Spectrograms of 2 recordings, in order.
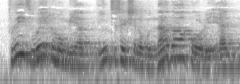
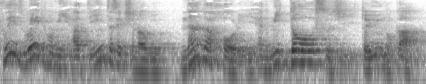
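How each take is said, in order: First: Please wait for me at the intersection of長堀and with English stress, slowly; 長堀and read like an English phrase, slowly. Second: Please wait for me at the intersection of長堀アンド御堂筋, 御堂筋 said flat in Japanese style, slowly; Japanese-flat Midousuji. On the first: Teacher showing the English-style reading with stress. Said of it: "御堂の上にストレスが". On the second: Teacher showing the flat Japanese reading inside English. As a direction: read the street name flat with even Japanese pitch. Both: Shown as a demonstration.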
